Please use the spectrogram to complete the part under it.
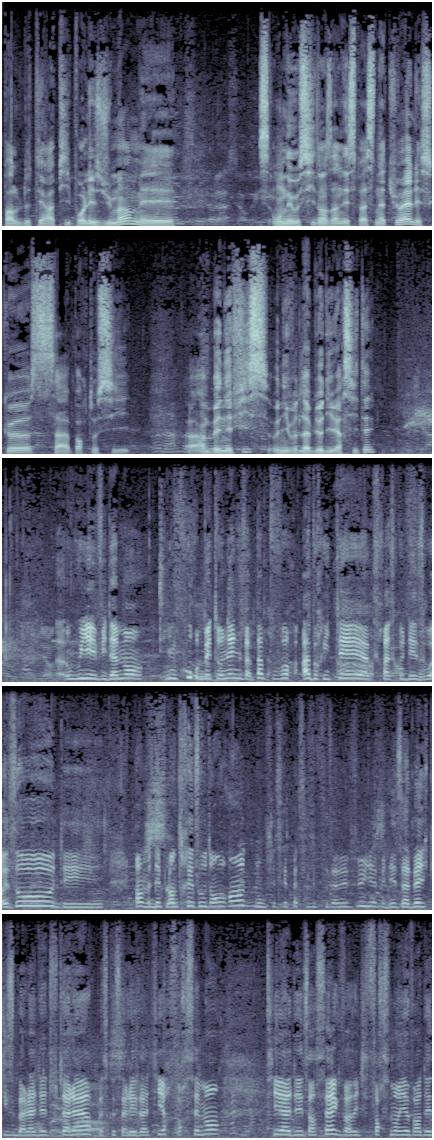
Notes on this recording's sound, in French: Visite d'un jardin thérapeutique. C'est au coeur de cette installation que je l'interroge. Cet épisode a été enregistré au cours du salon Jardins, Jardin, organisé chaque année le premier weekend de juin.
